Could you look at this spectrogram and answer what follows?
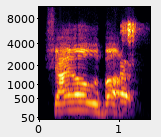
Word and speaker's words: Shia LaBeouf: Shia LaBeouf. Oh, I love him. Yeah, he's so great. Isn't that how you pronounce his name?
